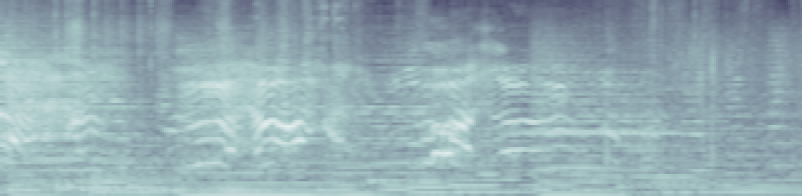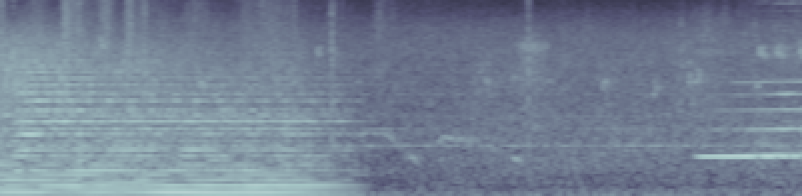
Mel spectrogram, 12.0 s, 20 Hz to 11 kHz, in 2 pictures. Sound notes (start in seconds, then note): 0.0 dramatic music; 0.1 Fu grunting; 5.0 dramatic music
